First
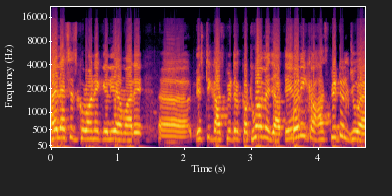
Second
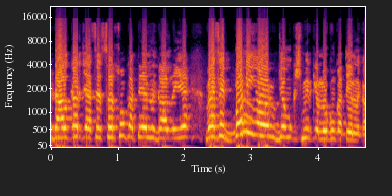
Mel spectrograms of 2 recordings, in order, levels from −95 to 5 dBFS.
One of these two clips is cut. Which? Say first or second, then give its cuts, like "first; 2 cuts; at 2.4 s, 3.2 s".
first; 1 cut; at 3.6 s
